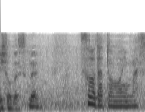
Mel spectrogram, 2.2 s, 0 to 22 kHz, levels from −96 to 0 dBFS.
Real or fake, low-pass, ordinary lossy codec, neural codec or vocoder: real; 7.2 kHz; MP3, 64 kbps; none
